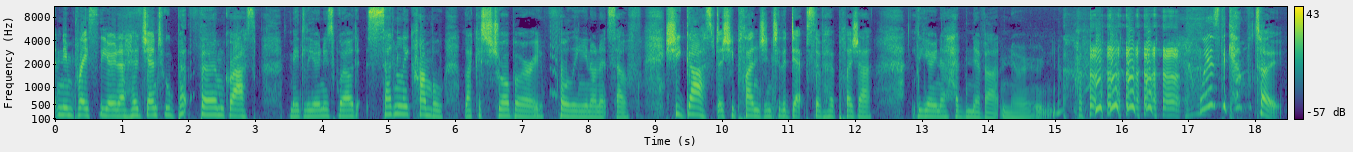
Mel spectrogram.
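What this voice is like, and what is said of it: Husky voice. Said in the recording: “You've got a sexy voice for it... Especially today. It's gone a little bit huskier.”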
